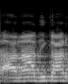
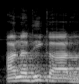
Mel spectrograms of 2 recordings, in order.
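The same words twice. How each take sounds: First: अनाधिकार said with a long aa after न; wrong pronunciation. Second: अनधिकार said with short न, no long aa; correct pronunciation. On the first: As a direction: stretch the aa in अनाधिकार as the wrong form. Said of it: "अनाधिकार कुछ नहीं होता". (अनाधिकार को लंबे आ के साथ गलत रूप में) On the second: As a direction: say अनधिकार as an-dhi-kaar, three clear beats. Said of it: "अनधिकार होता है". (अनधिकार को छोटे अ के साथ बोलिए) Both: Shown as a demonstration.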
